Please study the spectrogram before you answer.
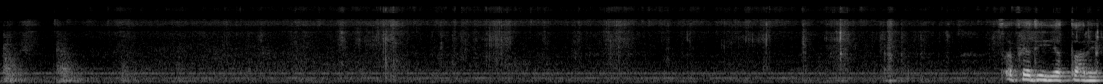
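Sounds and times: faint steady hum: 0:00.0 - 0:11.0
flatbread tearing and crackling: 0:01.4 - 0:10.3.

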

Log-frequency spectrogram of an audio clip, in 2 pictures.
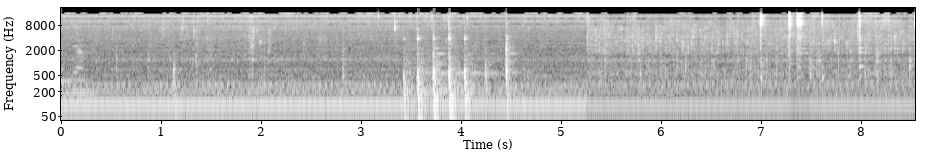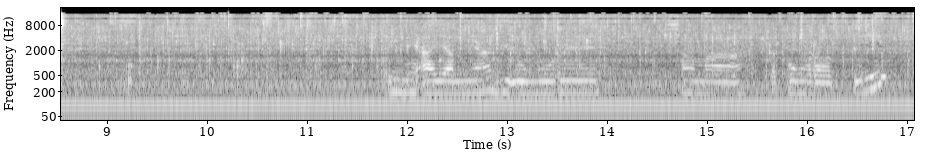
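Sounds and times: food sizzling in hot oil: 0:00.0 - 0:17.0
steady hum: 0:00.0 - 0:17.0
wooden spatula knocking pot: 0:03.4 - 0:04.7.

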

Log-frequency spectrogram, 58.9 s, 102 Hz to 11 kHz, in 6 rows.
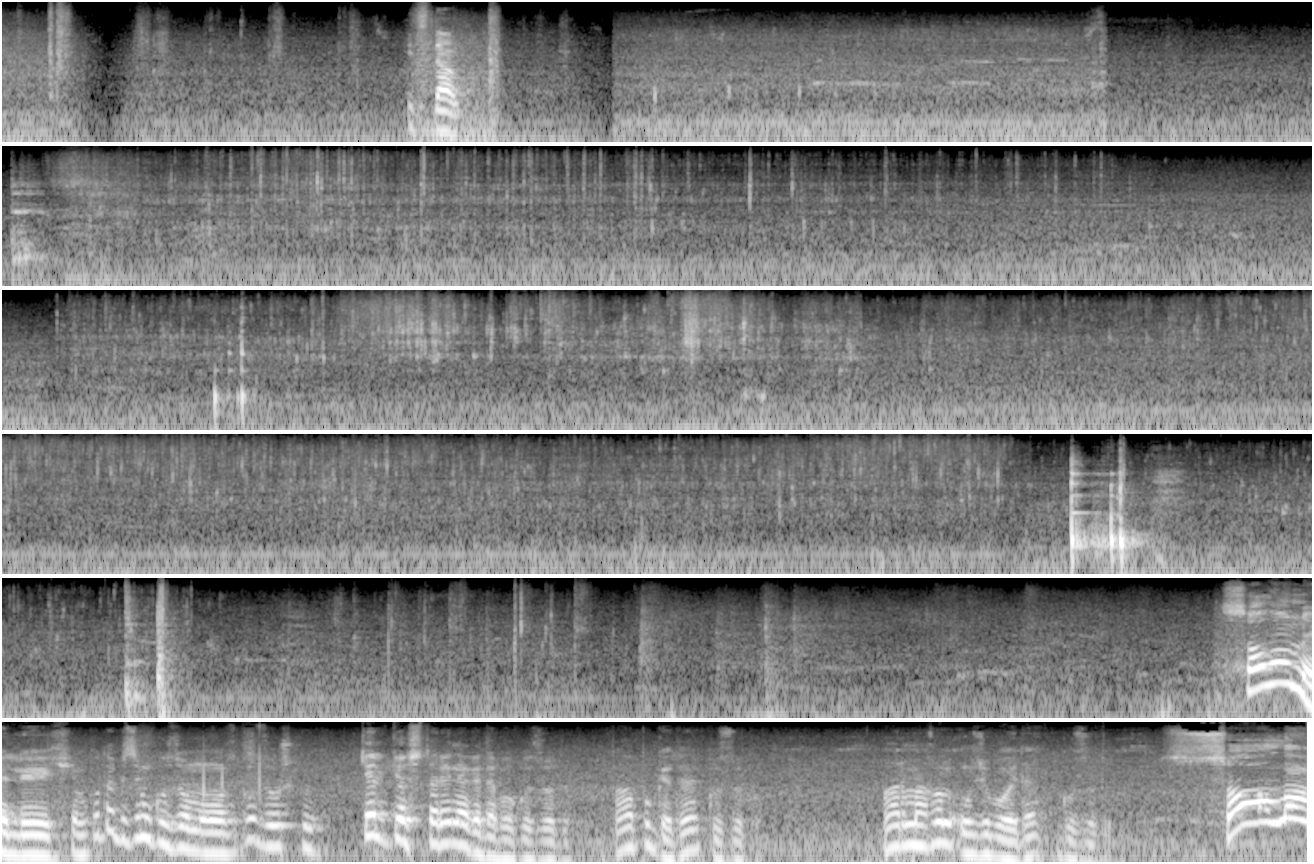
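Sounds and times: water trickling: 0:09.9 - 0:18.8, 0:20.0 - 0:41.1.

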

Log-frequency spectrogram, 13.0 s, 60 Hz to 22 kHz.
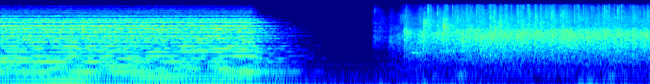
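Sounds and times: organ music: 0:00.0 - 0:06.5
audience applauding: 0:07.5 - 0:13.0.

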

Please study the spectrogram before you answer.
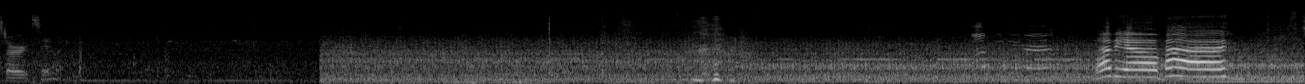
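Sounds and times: boat engine running: 0:03.2 - 0:13.0.

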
